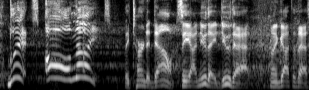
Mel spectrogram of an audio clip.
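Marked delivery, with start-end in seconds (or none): 0.1-1.6 big shout. Shown as a demonstration. Preacher acting the coach's huddle line, full shout. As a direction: let it rip like a fired-up coach. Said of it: "they don't want the sound system to, like, blow up".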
